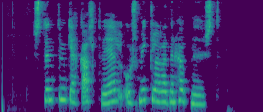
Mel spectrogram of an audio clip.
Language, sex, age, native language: Icelandic, female, 20-29, Icelandic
